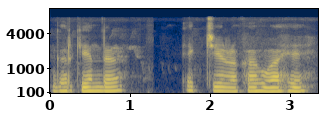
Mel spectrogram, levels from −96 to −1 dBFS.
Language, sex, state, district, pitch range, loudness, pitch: Hindi, male, Arunachal Pradesh, Lower Dibang Valley, 145-155 Hz, -17 LUFS, 150 Hz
